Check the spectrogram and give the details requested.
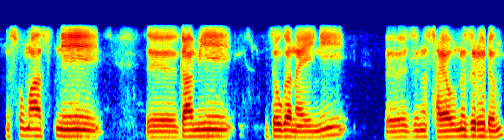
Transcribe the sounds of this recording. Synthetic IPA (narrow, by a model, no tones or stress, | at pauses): sɔmasni | ɡami | zɯwɡanajni | zɯŋsajawnɯzɯɾɦɯdɯŋ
